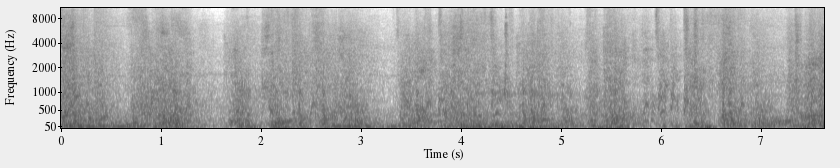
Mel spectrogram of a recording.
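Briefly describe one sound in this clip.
Video game combat effects whoosh and clash with magic blasts.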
